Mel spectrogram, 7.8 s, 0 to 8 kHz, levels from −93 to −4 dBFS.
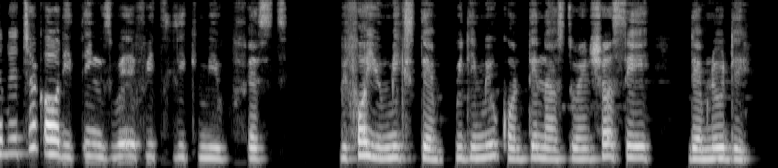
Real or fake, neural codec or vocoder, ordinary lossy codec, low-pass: real; none; none; none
